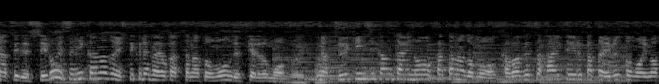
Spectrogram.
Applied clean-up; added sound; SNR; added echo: none; Piano; 10 dB; reverberation time 0.2 s.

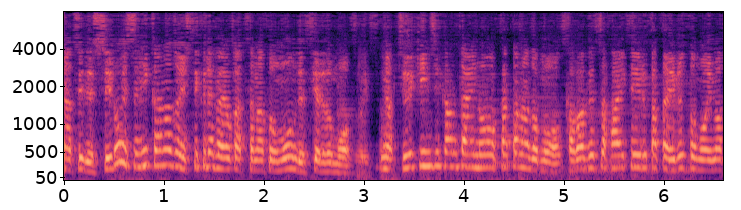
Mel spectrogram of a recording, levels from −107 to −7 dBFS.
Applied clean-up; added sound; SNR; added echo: neural separator model SepFormer DNS4.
